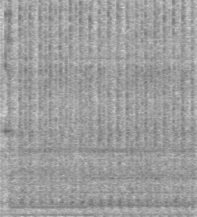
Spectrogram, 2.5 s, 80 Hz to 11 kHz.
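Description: A Juki TL2010Q sewing machine stitches with a Teflon foot, giving a steady, fast mechanical chatter close by, unbroken for the whole stretch.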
